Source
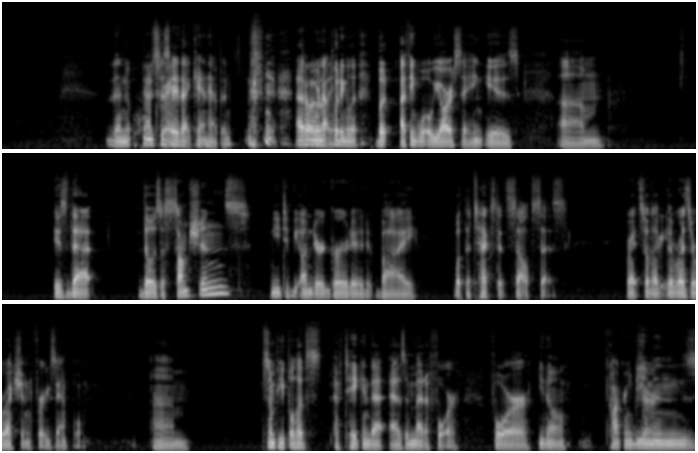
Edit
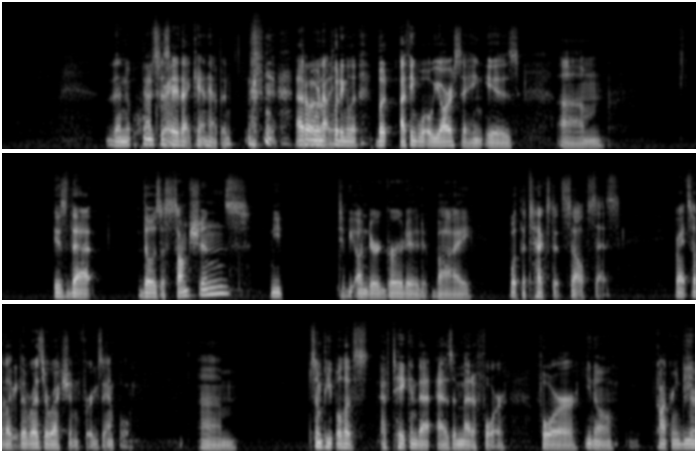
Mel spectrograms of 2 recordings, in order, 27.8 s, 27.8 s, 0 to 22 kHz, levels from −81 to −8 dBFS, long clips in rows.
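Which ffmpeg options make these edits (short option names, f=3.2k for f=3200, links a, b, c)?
-filter_complex "[0:a]asplit=4[a][b][c][d];[a]atrim=end=12.99,asetpts=PTS-STARTPTS,afade=t=out:st=12.986:d=0.004:c=hsin,apad=pad_dur=0.74[e];[b]atrim=start=12.99:end=16.394,asetpts=PTS-STARTPTS,afade=t=in:d=0.004:c=hsin[f];[c]atrim=start=16.39:end=17.87,asetpts=PTS-STARTPTS,asetrate=47628,aresample=44100,atrim=end_sample=60433,asetpts=PTS-STARTPTS[g];[d]atrim=start=17.866[h];[e][f]concat=n=2:v=0:a=1[i];[i][g]acrossfade=d=0.004:c1=hsin:c2=hsin[j];[j][h]acrossfade=d=0.004:c1=hsin:c2=hsin"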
